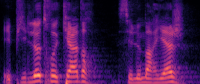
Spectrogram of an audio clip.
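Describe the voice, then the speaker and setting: A man's voice: a little high, measured pace. Earnest man with a southern French accent. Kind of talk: conversational teaching talk.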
